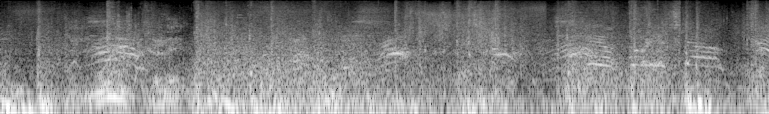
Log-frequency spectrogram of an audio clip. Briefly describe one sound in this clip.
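Blades hack and clash against creatures in quick blows.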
